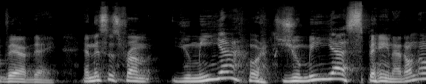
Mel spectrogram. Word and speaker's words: Jumilla: And this is from Jumilla, Spain. I don't know how to say it. It's Jumilla.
